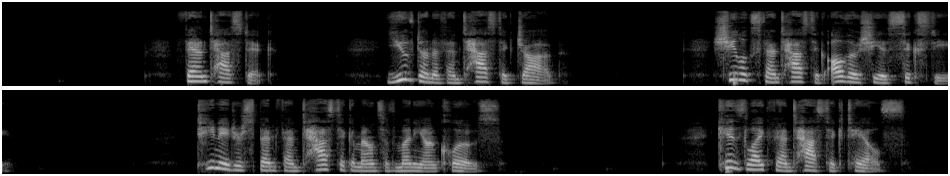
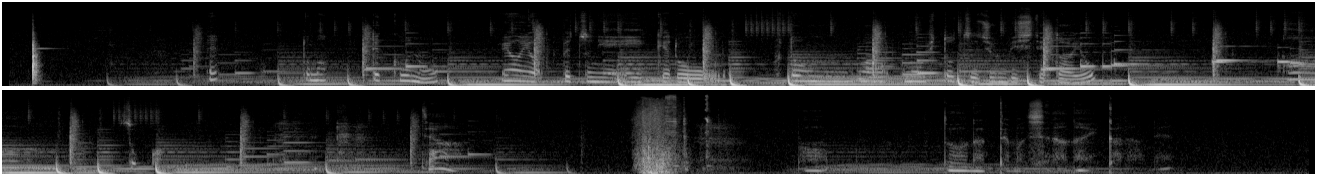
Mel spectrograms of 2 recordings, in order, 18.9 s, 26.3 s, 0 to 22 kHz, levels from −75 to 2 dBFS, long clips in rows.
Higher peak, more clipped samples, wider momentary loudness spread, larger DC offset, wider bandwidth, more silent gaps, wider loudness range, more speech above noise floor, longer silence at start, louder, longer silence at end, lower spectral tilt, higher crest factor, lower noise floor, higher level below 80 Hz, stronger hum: about the same, -4 dBFS vs -2 dBFS; neither; second, 11 LU vs 19 LU; neither; second, 14 kHz vs 17.5 kHz; neither; second, 5 LU vs 12 LU; first, 46 dB vs 31 dB; first, 1.8 s vs 0.3 s; first, -24 LUFS vs -27 LUFS; second, 0.45 s vs 1.45 s; second, -3 dB/octave vs -6.5 dB/octave; about the same, 24 dB vs 24 dB; first, -71 dBFS vs -55 dBFS; second, -74 dBFS vs -32 dBFS; neither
